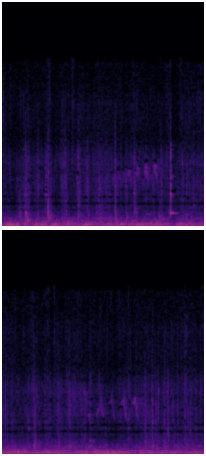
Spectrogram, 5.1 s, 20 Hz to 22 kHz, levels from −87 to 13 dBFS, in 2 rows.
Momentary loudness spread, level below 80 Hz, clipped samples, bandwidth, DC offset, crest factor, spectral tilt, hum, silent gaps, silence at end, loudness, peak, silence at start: 3 LU; -60 dBFS; under 0.1%; 17 kHz; under 0.1%; 18 dB; -5 dB/octave; none; none; 0 s; -45 LUFS; -26 dBFS; 0 s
